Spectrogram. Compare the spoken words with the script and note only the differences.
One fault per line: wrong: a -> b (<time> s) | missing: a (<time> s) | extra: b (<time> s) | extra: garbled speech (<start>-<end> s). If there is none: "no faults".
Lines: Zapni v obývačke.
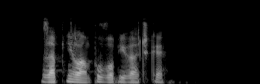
extra: lampu (0.7 s)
